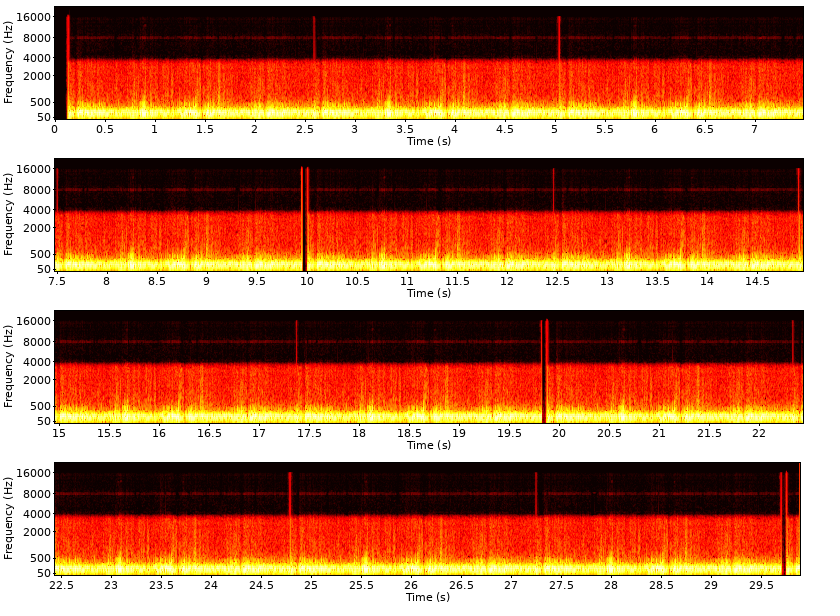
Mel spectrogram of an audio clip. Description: Continous Machine Like Murmer heard during both Systole and Diastole = PDA.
